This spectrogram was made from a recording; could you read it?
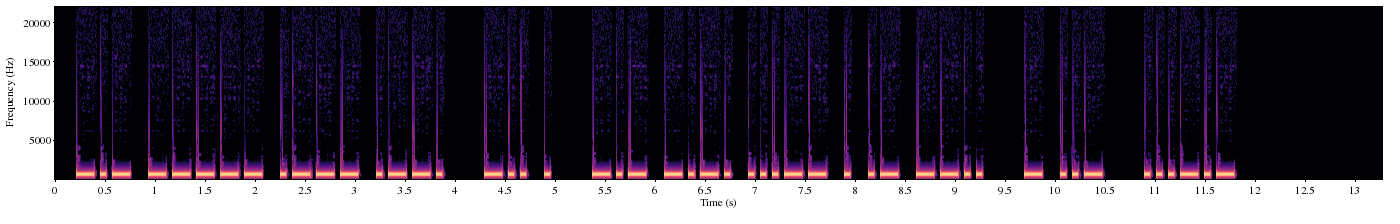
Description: Morse code, heard as a keyed tone, about 20 wpm, 700 Hz. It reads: K0JP DE KC3EAZ TU <SK>
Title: Practice QSO - Exchange 4 - Ending - 20wpm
